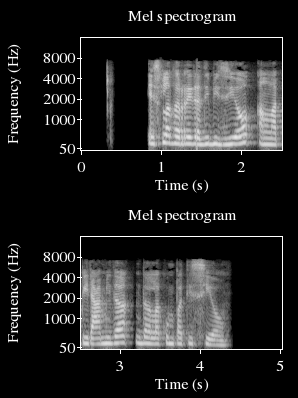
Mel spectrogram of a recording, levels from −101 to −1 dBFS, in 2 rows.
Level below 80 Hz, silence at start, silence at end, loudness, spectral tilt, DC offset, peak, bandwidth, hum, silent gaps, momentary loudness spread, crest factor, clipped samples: -56 dBFS; 0.3 s; 0.7 s; -18 LUFS; -3.5 dB/octave; under 0.1%; -2 dBFS; 7.8 kHz; none; 0.42-0.83 s; 17 LU; 18 dB; under 0.1%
